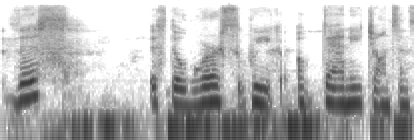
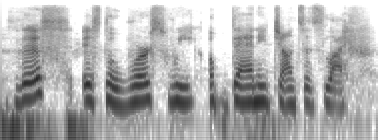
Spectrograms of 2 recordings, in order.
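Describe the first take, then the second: First: It is said in a soft voice. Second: It is said in a full, normal voice.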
